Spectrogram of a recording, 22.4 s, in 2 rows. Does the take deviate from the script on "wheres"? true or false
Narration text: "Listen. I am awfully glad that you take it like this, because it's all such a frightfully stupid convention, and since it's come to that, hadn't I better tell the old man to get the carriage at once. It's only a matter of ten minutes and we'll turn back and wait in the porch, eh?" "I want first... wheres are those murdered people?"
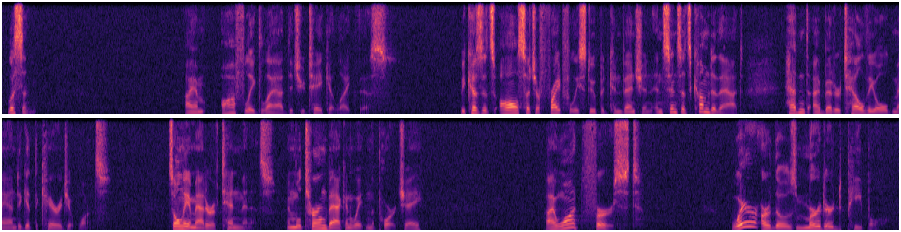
true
